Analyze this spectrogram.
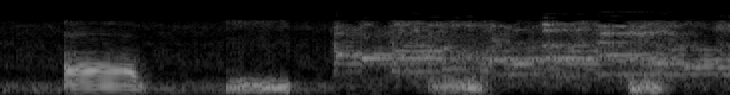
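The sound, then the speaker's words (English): An incoming call rings on a phone: short tonal bursts, then a longer sustained ringing tone at fairly even loudness. “sorry, I got a phone call.”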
